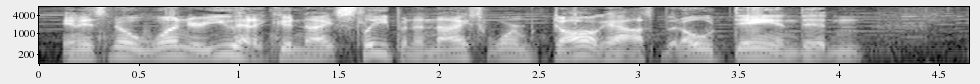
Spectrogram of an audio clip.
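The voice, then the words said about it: Irritated voice. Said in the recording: “in an irritated voice.”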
